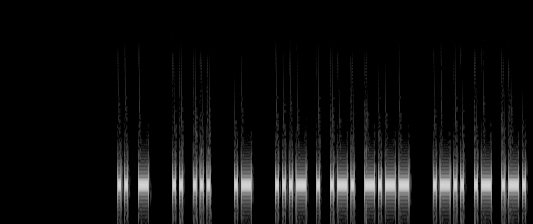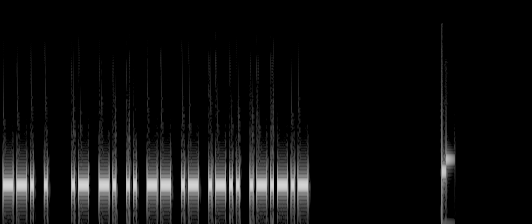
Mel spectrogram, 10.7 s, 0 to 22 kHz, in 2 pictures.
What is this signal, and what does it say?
Morse code, heard as a keyed tone, about 34 wpm, 700 Hz. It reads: IT IS A VERY LARGE ANIMAL.
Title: Sentences from Top 1000 Words - Review Part 1 - 35wpm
